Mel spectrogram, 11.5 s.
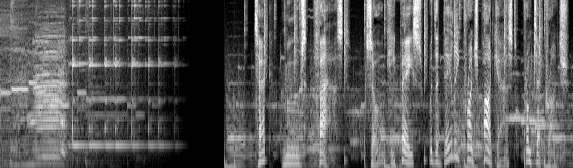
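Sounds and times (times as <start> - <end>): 
cow mooing: 0.3 - 1.4
cowbell clanking: 1.3 - 3.7
speech: 5.1 - 11.4.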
